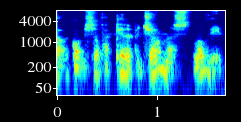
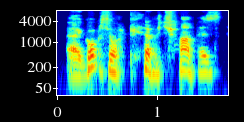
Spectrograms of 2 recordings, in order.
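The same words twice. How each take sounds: First: Softer, fast throwaway aside; a quick, softer aside about the pajamas; quick quiet aside. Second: Laughing through the line; repeated with a real laugh in it. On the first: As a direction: rattle it off under the breath. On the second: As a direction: chuckle as you say it, amused. Laughing about his pajamas. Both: Real, not acted.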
